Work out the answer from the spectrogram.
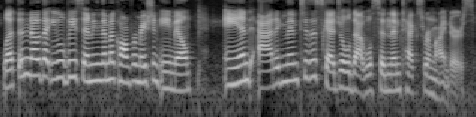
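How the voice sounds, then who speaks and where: A young adult woman hosting a channel, presenting scripted, upbeat instructional tips in a clear voice. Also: medium pitch. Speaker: host of a business tips channel.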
